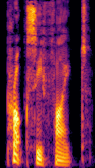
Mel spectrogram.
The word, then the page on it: proxy fight: British English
